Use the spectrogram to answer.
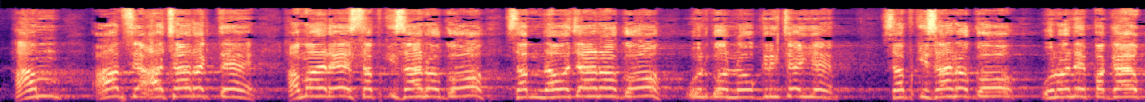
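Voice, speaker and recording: A man talks in an extremely high pitch with monotone, flat intonation. Noticeable background noise runs behind him. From Maharashtra, Nashik district. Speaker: local politician. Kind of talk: political speech.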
